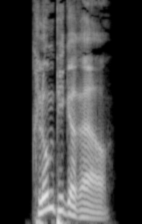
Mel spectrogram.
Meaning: inflection of klumpig: 1. strong/mixed nominative masculine singular comparative degree 2. strong genitive/dative feminine singular comparative degree 3. strong genitive plural comparative degree
- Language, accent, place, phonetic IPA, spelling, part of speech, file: German, Germany, Berlin, [ˈklʊmpɪɡəʁɐ], klumpigerer, adjective, De-klumpigerer.ogg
